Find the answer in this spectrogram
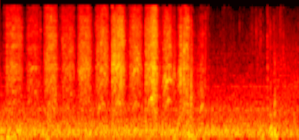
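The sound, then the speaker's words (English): A regular handsaw bought at Lowe's rasps through a pig trotter for traditional charcuterie in quick, regular back-and-forth strokes, bright and gritty, about a dozen strokes over two seconds before fading into quieter scraping. “expect to hear the whirring of a bandsaw, but no, we've just got a regular old handsaw here.”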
